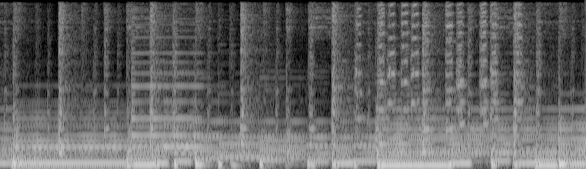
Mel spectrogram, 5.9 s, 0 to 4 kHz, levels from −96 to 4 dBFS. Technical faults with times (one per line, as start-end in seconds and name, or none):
none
